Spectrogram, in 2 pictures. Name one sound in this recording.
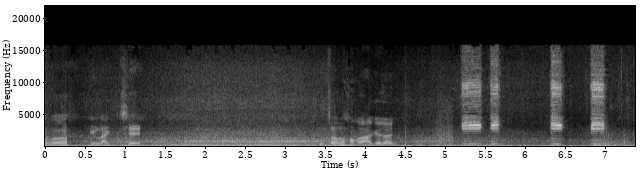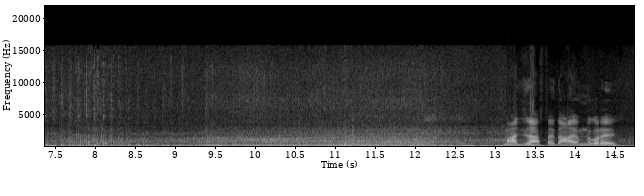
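A motorcycle engine drones steadily up close.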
